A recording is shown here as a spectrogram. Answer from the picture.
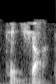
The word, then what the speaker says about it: Tkachuk: Calgary, they have this guy, Matthew Tkachuk. It's spelled with a T, but it's pronounced Tkachuk.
